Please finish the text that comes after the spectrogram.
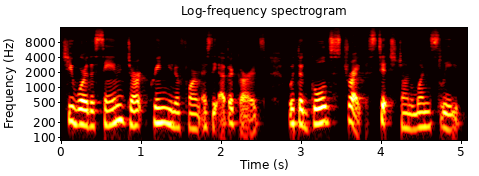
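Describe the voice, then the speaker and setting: A woman reading a storybook aloud in expressive narration. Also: fairly low pitch, moderate pace. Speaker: audiobook reader.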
